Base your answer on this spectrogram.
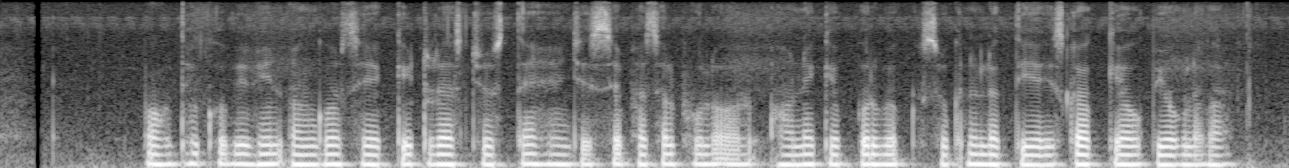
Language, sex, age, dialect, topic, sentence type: Magahi, male, 18-24, Western, agriculture, question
